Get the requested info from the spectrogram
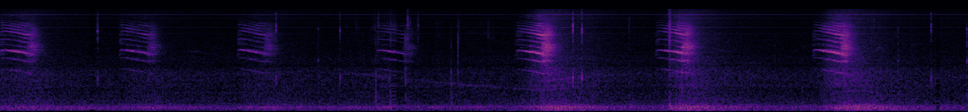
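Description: An animal calling over and over: seven short high-pitched calls, one about every one and a half to two seconds, the loudest just past the middle.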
